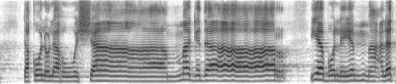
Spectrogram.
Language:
Arabic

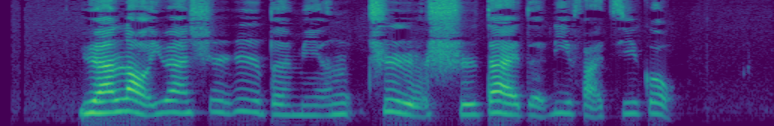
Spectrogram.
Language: Chinese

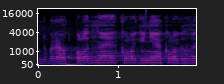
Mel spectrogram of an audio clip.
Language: Czech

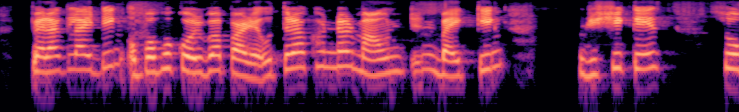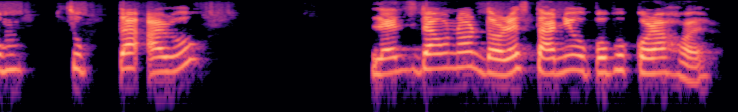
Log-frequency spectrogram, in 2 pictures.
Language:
Assamese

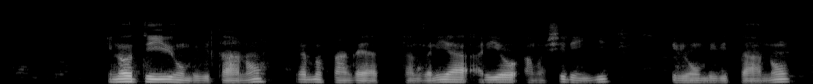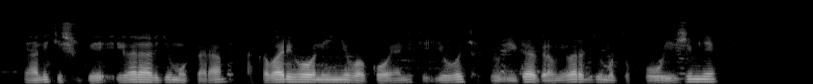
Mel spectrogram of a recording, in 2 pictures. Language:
Kinyarwanda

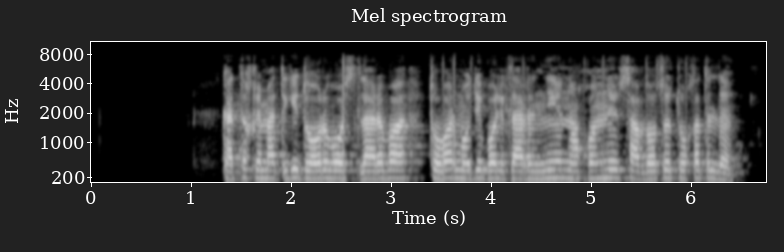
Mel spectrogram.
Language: Uzbek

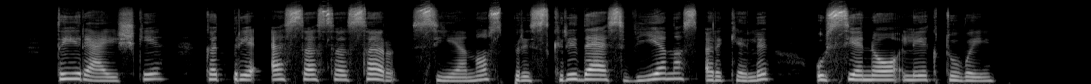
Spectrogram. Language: Lithuanian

